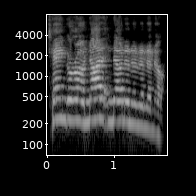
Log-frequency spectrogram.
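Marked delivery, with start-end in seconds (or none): none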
